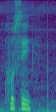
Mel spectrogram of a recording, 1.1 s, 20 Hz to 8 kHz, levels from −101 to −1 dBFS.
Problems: constant background noise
